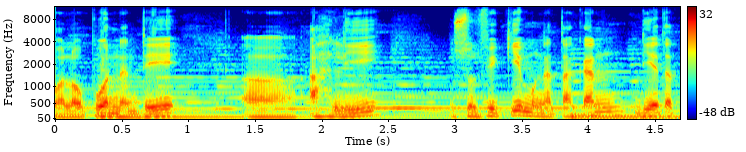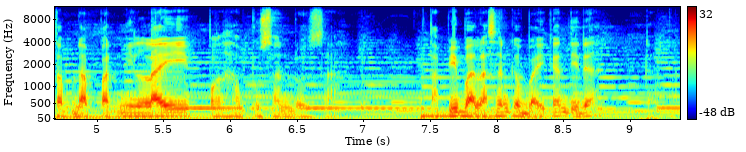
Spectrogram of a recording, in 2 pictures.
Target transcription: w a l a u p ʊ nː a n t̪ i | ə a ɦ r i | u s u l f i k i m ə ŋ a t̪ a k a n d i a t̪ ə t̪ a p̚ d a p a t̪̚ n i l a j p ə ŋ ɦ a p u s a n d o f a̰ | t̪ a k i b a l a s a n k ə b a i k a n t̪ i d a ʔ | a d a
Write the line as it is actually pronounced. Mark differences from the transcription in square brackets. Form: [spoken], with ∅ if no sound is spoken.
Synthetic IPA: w a l a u p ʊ nː a n t̪ i | ə a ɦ [l] i | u s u l f i k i m ə ŋ a t̪ a k a n d i a t̪ ə t̪ a p̚ d a p a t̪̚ n i l a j p ə ŋ ɦ a p u s a n d o [s] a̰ | t̪ a [p] i b a l a s a n k ə b a i k a n t̪ i d a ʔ | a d a

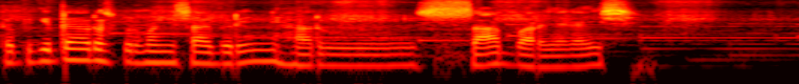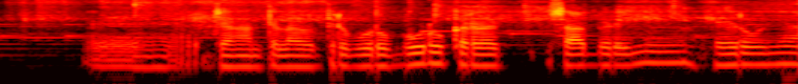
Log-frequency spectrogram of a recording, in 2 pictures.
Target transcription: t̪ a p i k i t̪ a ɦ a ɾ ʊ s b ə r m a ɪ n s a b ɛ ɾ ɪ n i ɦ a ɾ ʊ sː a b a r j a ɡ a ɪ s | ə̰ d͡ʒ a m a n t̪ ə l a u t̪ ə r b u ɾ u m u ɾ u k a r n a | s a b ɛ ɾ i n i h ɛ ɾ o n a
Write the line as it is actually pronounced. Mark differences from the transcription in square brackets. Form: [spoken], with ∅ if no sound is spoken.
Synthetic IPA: t̪ a p i k i t̪ a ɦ a ɾ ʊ s b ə r m a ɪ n s a b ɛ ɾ [i] n i ɦ a ɾ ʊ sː a b a r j a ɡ a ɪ s | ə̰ d͡ʒ a [ŋ] a n t̪ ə l a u t̪ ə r b u ɾ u [b] u ɾ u k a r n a | s a b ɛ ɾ i n i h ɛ ɾ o [ɲ] a

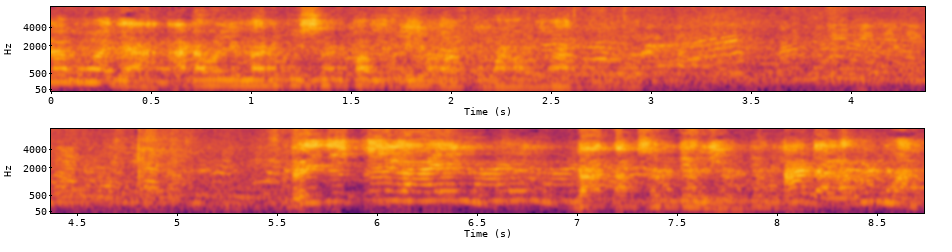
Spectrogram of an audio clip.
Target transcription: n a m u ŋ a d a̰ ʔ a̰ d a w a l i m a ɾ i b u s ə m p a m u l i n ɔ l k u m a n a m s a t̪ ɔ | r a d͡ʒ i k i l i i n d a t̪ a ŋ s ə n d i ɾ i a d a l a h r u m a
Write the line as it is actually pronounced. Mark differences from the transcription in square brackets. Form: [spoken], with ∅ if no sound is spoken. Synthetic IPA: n a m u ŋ a [d͡ʒ] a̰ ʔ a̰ d a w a l i m a ɾ i b u s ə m p a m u l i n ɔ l k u m a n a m s a t̪ [u] | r [i] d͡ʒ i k i l [a] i n d a t̪ a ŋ s ə n d i ɾ i a d a l a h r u m a

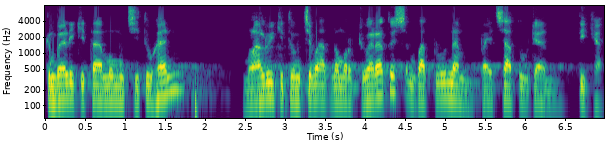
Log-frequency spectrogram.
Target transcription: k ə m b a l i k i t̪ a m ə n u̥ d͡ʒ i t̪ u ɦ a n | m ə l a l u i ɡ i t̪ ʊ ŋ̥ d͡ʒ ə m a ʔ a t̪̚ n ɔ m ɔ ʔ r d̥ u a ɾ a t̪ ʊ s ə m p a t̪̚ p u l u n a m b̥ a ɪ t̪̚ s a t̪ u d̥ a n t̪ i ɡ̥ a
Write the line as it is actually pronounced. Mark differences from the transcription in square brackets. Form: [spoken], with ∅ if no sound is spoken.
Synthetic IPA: k ə m b a l i k i t̪ a m ə [m] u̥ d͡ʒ i t̪ u ɦ a n | m ə l a l u i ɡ i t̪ ʊ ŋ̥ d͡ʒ ə m a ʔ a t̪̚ n ɔ m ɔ [∅] r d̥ u a ɾ a t̪ ʊ s ə m p a t̪̚ p u l u n a m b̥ a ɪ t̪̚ s a t̪ u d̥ a n t̪ i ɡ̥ a

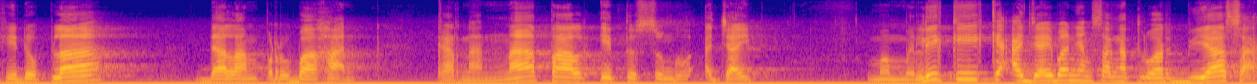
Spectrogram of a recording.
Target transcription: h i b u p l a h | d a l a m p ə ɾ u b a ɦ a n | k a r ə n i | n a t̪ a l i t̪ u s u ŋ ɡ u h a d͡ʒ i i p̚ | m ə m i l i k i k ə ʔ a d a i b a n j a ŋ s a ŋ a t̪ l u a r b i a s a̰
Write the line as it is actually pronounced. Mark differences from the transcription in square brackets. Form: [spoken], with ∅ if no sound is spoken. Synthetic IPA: h i [d] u p l a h | d a l a m p ə ɾ u b a ɦ a n | k a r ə n [a] | n a t̪ a l i t̪ u s u ŋ ɡ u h a d͡ʒ [a] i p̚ | m ə m i l i k i k ə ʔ a [d͡ʒ] a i b a n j a ŋ s a ŋ a t̪ l u a r b i a s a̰

